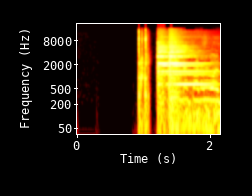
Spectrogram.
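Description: Subscribe-button animation sound effect: two quick clicks about a second in, then a loud, bright notification bell ding that rings and fades away.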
